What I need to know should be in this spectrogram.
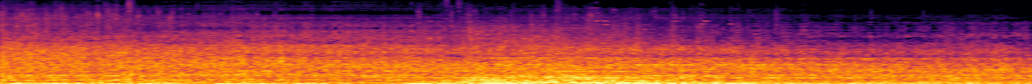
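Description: A strong wind roars in a storm.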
